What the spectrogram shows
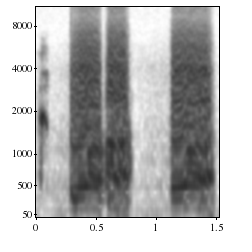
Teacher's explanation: যখন আপনি ঠোঁট না লাগিয়ে ব উচ্চারণ করবেন তখন উচ্চারণটা আসে ওয়া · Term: অন্তস্থ বয়ের উচ্চারণ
